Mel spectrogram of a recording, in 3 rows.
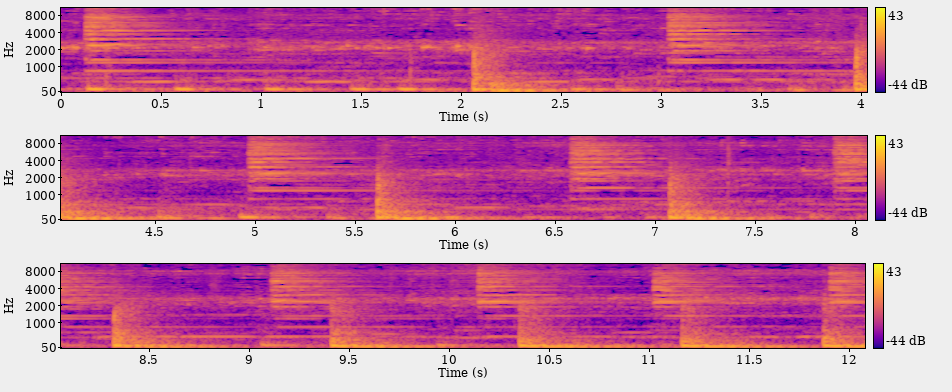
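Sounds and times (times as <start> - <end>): drum beats: 0.0 - 12.0
ringing metal percussion strikes: 0.0 - 12.0.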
